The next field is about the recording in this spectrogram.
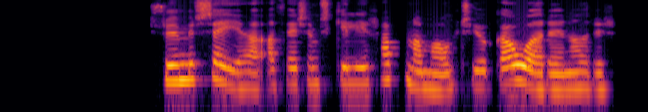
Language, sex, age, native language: Icelandic, female, 40-49, Icelandic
